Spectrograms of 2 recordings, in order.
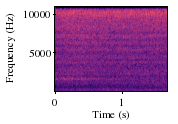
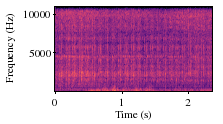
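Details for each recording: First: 44-year-old 1978 Hornby G100 Stephenson's Rocket live steam locomotive, never steamed, boiler pressurised with air to about 30 psi for a safety-valve test: steady high hiss from the improvised boiler connection, nothing from the safety valve; air leak at that connection. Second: 1978 Hornby G100 Stephenson's Rocket live steam loco, never steamed, tested on about 20 psi of compressed air: steady hiss with an even chuff of about three and a half beats a second. Motion smooth and healthy.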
